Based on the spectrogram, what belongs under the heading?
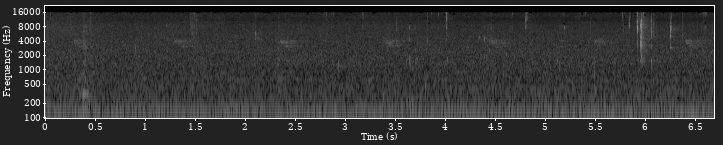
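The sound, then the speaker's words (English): Someone drinks water, with quiet wet sips and gulps and small mouth clicks over a steady low background hum; no one speaks. “I was drinking some water and thinking at the same time, reading your question.”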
